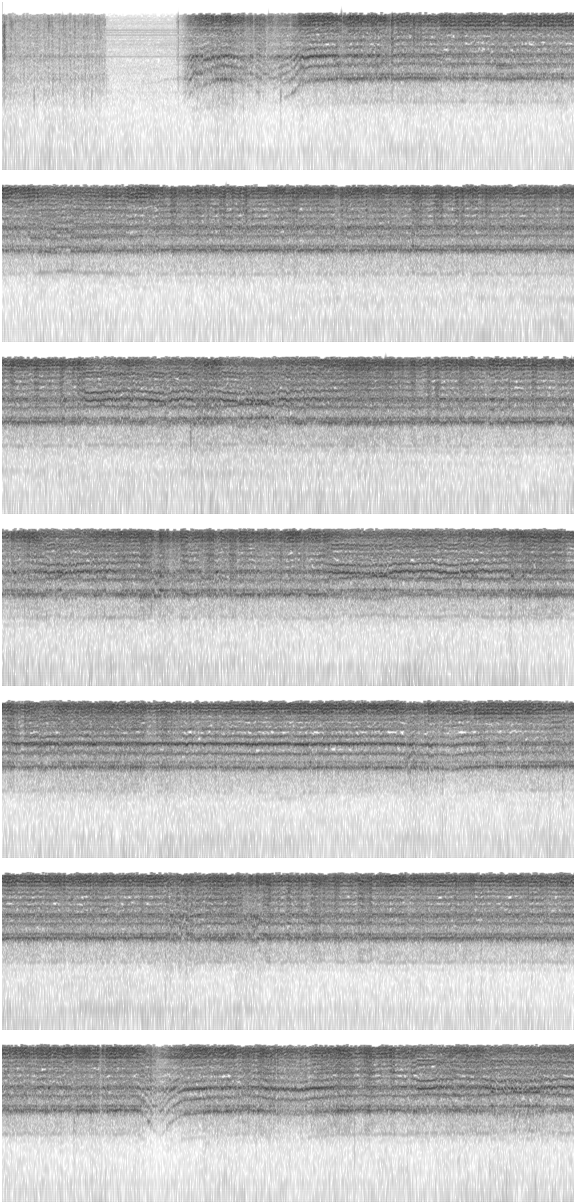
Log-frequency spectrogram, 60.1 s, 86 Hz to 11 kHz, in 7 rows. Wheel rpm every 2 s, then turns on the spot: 30, 70, 140, 160, 160, 160, 160, 160, 160, 160, 160, 160, 160, 160, 160, 160, 160, 160, 150, 150, 150, 160, 160, 160, 160, 160, 150, 140, 160, 160.
0-2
